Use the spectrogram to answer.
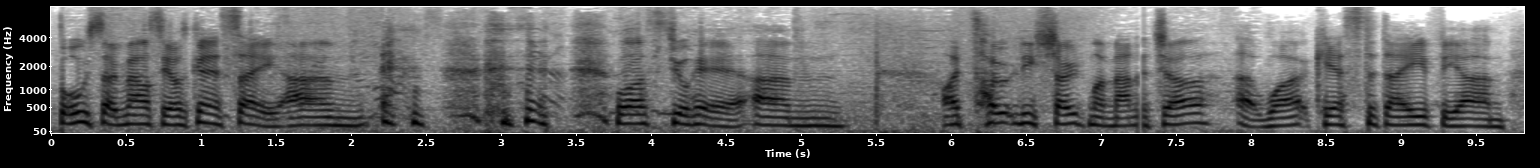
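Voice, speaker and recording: A young man giving rambling, casual commentary to his chat as he plays, laughing often at his own jokes and a little hoarse from losing his voice. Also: fairly high pitch, measured pace. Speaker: streamer.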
